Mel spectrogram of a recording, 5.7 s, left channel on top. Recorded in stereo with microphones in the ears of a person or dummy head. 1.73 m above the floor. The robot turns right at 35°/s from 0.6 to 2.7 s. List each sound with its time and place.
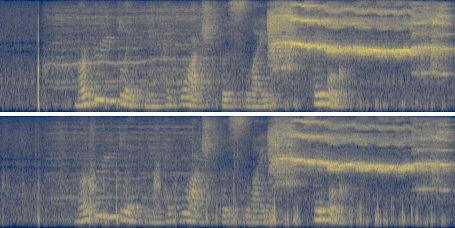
0.9 s a woman speaking: 85° left, 0.6 m; by 4.3 s 145° left, 0.6 m
3.3 s a scream: 60° left (ahead or behind), 1.0 m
